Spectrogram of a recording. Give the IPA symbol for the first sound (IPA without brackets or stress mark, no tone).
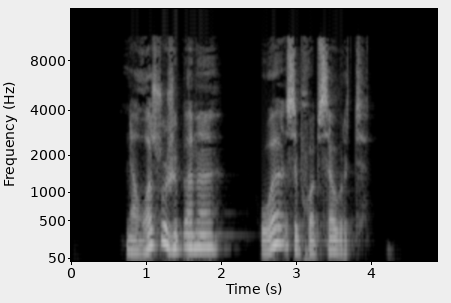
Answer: n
